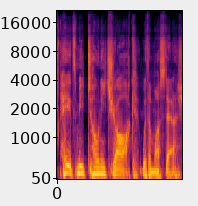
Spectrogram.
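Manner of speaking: slow, unhurried TV commercial spokesman voice. Imitating a celebrity selling windows in an ad: imitating Tony Hawk ads. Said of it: "Tony Hawk commercial".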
